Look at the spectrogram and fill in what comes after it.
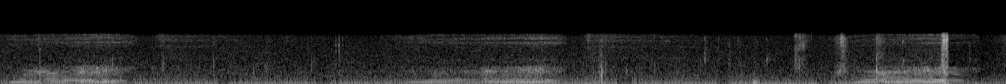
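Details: Rattling, rumbling breaths repeating every few seconds over room noise, from an adult napping after a large Sunday lunch out: snoring.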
